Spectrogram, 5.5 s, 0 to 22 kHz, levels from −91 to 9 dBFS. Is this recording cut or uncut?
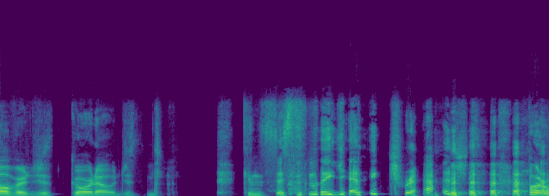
uncut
